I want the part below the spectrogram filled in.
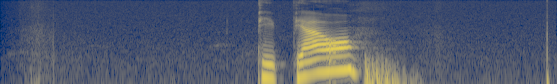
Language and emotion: Russian, neutral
